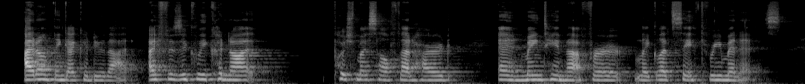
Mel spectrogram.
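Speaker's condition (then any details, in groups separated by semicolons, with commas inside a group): No condition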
